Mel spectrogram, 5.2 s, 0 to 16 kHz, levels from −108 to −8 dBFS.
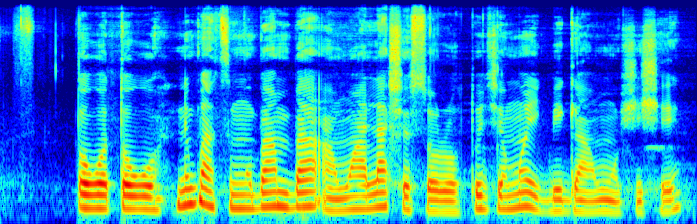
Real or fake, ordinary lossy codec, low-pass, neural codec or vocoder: real; none; 14.4 kHz; none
